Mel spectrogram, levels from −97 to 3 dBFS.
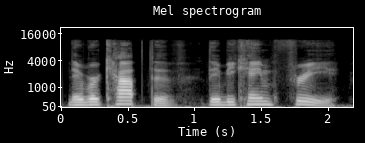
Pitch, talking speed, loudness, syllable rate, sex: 135 Hz, 165 wpm, -22 LUFS, 6.0 syllables/s, male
